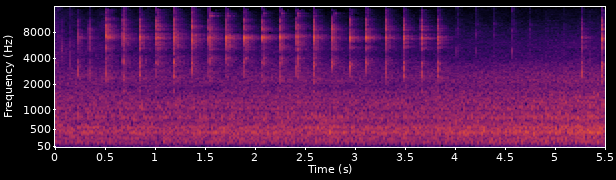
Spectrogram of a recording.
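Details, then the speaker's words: Braillo embosser magnet rack during servicing: fast, even sharp clicking over machine hum from a loose magnet, stopping as the sponge bar is slowly raised into adjustment. "so you'll slowly bring up the sponge list tell you just until you hear the clicking stop"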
